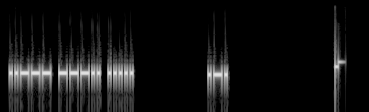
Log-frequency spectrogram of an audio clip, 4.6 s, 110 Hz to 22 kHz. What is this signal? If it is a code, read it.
Morse code, heard as a keyed tone, about 34 wpm, 700 Hz. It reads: 285 R
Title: Worked All Europe DX Contest - QTC Exchange - 35wpm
